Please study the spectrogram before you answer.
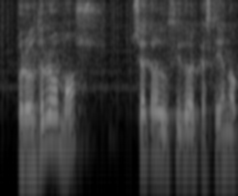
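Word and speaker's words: πρόδρομος: el orden de melquisedec esa palabra precursor es una palabra griega se pronuncia pródromos pródromos se ha traducido al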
